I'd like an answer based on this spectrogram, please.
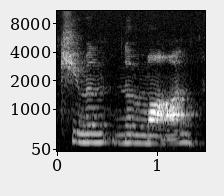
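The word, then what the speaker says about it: Cumann na mBan: see it and it's spelt cumin bon it's pronounced cumin naman um that's just to help you because it's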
